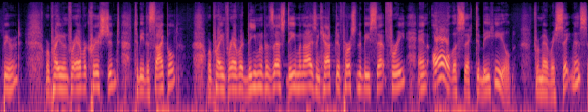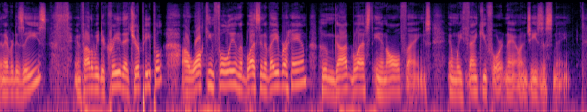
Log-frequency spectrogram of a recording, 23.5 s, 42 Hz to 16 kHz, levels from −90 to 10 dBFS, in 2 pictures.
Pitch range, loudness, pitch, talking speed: 130-165 Hz, -18 LUFS, 150 Hz, 170 wpm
